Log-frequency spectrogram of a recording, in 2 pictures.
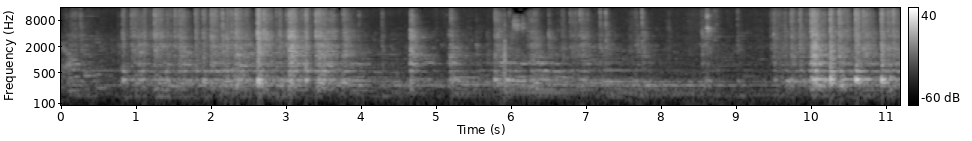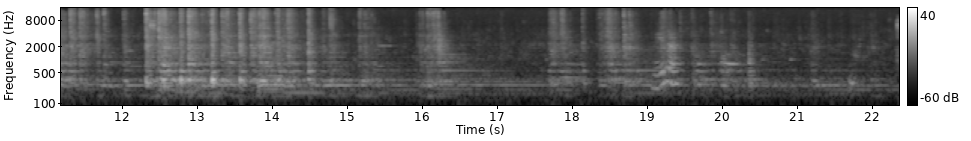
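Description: Acoustic guitar strummed over and over on open, unfretted strings by a beginner, in uneven bursts of scratchy strokes with the strings ringing between them; it gets quieter for the last few seconds.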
